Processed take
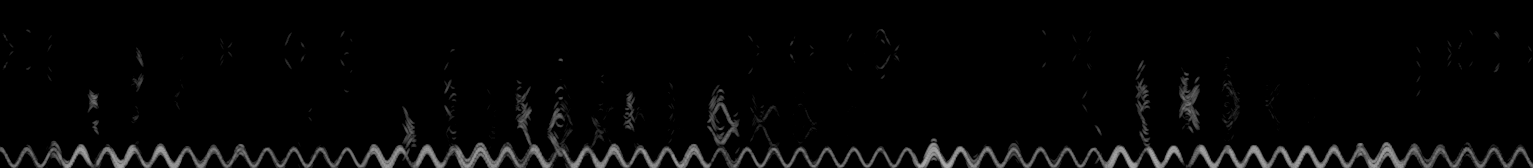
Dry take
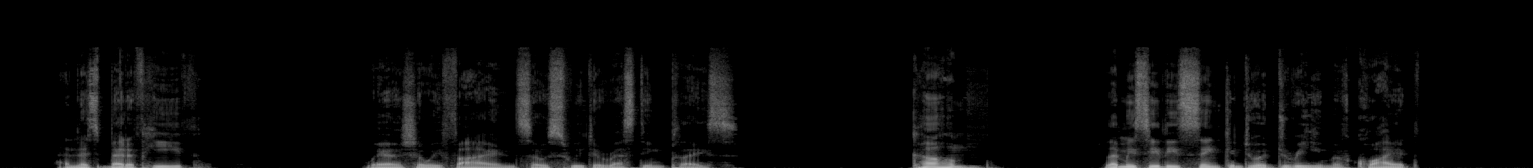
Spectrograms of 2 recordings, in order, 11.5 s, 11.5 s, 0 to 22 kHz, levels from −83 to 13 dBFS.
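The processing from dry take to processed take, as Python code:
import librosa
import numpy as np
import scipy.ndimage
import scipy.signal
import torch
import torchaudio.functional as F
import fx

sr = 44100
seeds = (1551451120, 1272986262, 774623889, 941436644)

p1 = x + 0.5 * 10.0 ** (-30.0 / 20.0) * np.sign(x)
p2 = fx.spec_topn(p1, sr, count=8)
p3 = p2 + fx.echo_feedback(p2, sr, ms=312, feedback_pct=36, wet_db=-21.5, dry=0)
y = fx.ring_lfo(p3, sr, carrier_hz=1400.0, swing_pct=80, hz=5.0)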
